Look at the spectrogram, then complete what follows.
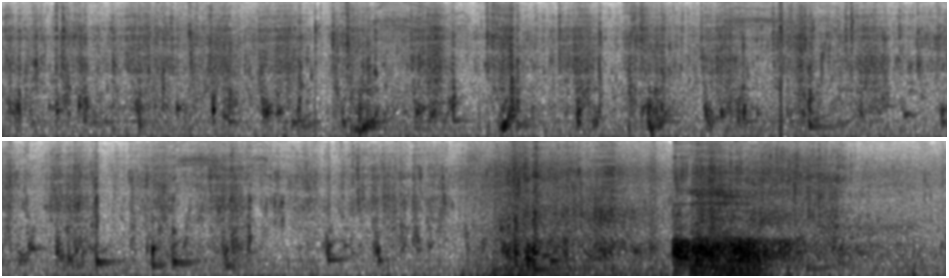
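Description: Small water plinks and gurgles, then a loud splash about eight seconds in as a muskie swirls at the lure at the boatside.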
